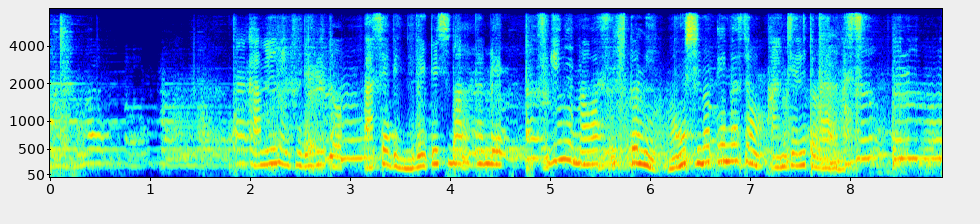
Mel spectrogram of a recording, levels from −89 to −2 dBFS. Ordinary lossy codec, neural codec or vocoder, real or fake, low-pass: none; codec, 16 kHz in and 24 kHz out, 0.6 kbps, FireRedTTS-2 codec; fake; 7.2 kHz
